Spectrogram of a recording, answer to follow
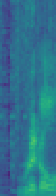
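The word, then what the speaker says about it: Rydle: Republic character name was riddle spelled ry d le the dice spell DME th is SP I believe but you're supposed to pronounce it riddle me this because Batman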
